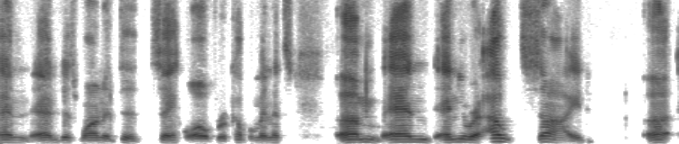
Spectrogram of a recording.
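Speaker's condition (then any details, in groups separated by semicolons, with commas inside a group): Cerebral palsy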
